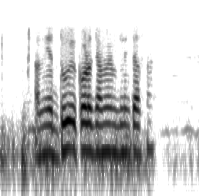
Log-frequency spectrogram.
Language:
Santali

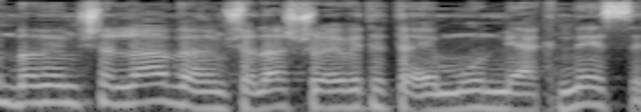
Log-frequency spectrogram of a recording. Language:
Hebrew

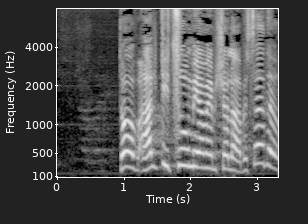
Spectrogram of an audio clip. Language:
Hebrew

